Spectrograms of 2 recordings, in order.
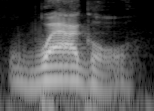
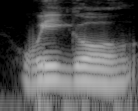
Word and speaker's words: Waggle: But it's Waggle, not Wiggle or some other things that people have pronouncing pronouncing it as.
